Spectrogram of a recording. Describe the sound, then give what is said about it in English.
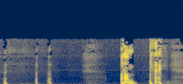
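A person coughs in a coughing spasm, in short bursts: three quick, lighter coughs followed by a soft breathy wheeze and then two louder, harsher coughs, with no talking. “I apologize for the coughing there.”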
